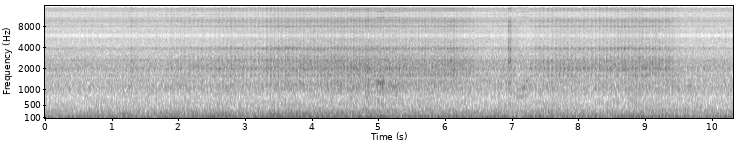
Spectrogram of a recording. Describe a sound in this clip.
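Several quad bike engines idle and rumble nearby outdoors.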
